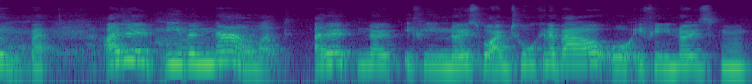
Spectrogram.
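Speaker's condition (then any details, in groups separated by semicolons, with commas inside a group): No condition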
